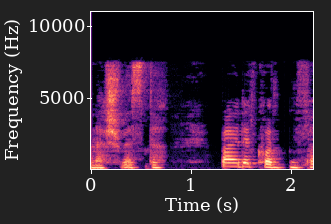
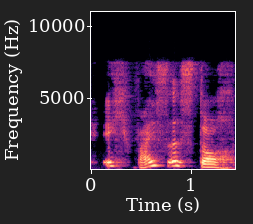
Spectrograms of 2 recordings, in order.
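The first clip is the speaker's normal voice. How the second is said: higher, mildly stubborn insistence; insistent; 6 semitones higher than usual. A narrator's reading. Anne contradicting her doubting brother, insistent. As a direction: hold your ground, pitch lifted. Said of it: "beharrte Anne".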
